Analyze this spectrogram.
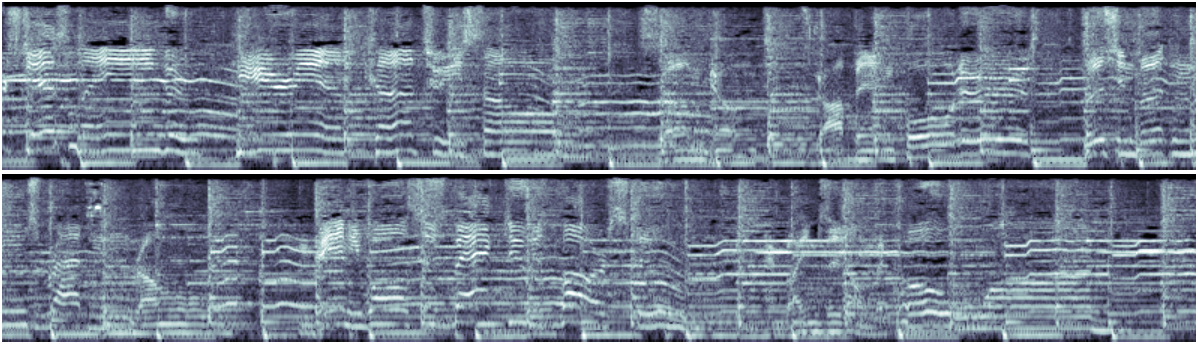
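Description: A country-style song from a video game soundtrack plays steadily at full volume for the whole stretch, with a dense band mix and sung melodic vocal lines running throughout.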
